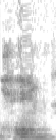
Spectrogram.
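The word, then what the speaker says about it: Hum: red light, and at his heart a blue Hong, H-U-M. And imagine light emanates from these 3 syllables, and they're inviting all, and going out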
